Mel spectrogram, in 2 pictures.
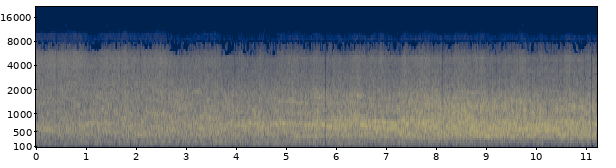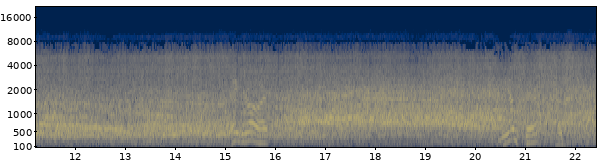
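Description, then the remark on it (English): A stadium crowd at a ball game roars steadily, reacting after a young spectator on the field had the ball taken away. It is a loud, unbroken wash of many voices that holds its level throughout, with brief higher cheers rising out of the din near the end. “And the crowd is reacting.”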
